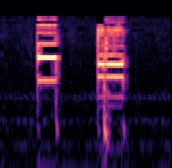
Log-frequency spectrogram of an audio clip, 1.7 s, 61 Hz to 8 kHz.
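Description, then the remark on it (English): Two short touch-tone keypad beeps from a telephone dialing star 67 sound in succession, each lasting about a quarter second with a brief pause between, clear over quiet line hiss, with no talking. “Okay, we're going to dial 9 to get out, and we'll dial star 67, as you say.”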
